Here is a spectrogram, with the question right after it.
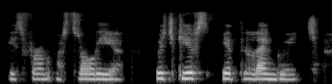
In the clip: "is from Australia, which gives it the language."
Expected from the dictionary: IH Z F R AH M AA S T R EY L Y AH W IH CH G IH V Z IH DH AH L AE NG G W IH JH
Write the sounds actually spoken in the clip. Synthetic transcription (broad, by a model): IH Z F R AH M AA S T R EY L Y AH W IH CH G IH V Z IH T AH L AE NG G W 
